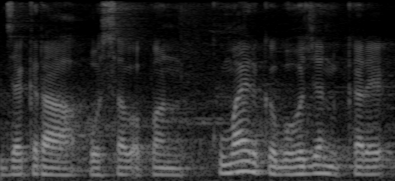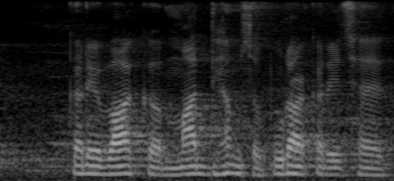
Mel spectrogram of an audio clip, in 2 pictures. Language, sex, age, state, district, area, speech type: Maithili, male, 18-30, Bihar, Darbhanga, rural, spontaneous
